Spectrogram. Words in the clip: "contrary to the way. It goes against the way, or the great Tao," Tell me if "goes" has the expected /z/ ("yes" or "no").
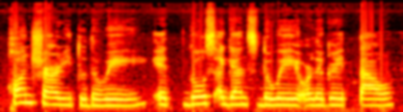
no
